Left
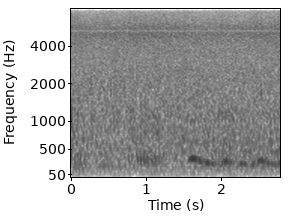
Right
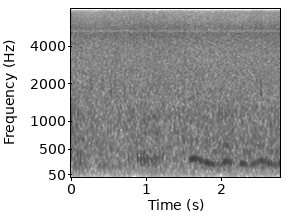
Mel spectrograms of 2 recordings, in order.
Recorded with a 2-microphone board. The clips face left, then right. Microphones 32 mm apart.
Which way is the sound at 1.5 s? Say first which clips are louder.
Left 1 dB; 60° left (ahead or behind).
